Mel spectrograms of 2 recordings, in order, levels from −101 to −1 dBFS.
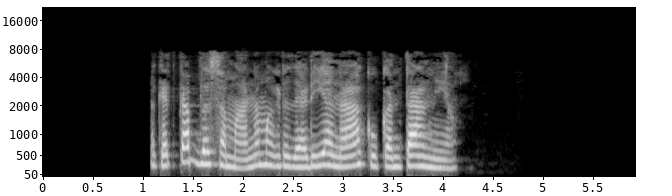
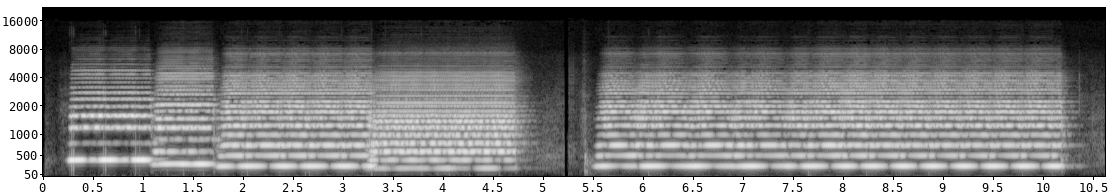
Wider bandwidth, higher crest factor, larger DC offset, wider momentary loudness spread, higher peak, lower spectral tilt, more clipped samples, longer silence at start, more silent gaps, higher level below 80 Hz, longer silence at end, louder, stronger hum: second, 7.8 kHz vs 8.6 kHz; first, 18 dB vs 12 dB; neither; first, 8 LU vs 3 LU; about the same, -2 dBFS vs -2 dBFS; about the same, -5 dB/octave vs -4 dB/octave; neither; first, 1.1 s vs 0.25 s; neither; about the same, -66 dBFS vs -70 dBFS; first, 1.8 s vs 0.3 s; second, -17 LUFS vs -14 LUFS; neither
